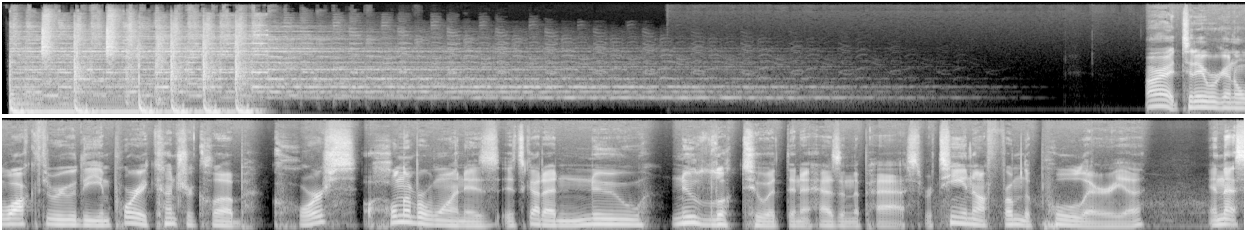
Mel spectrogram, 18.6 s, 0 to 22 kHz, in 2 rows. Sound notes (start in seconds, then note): 0.0 upbeat music; 8.7 voiceover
